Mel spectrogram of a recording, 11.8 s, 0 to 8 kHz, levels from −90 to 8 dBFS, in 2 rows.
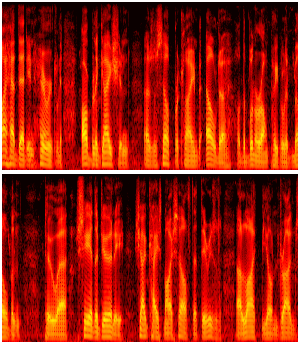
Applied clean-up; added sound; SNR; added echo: none; none; none; none.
